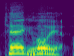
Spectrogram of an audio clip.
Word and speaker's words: Tag Heuer: Tag Heuer? – Tag Heuer.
